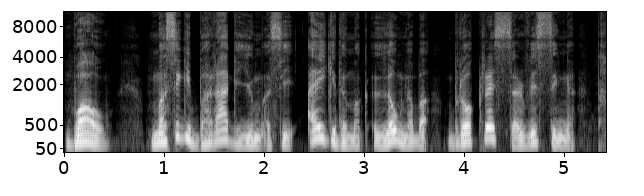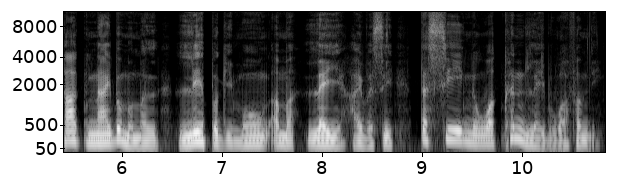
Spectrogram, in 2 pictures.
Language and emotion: Manipuri, surprised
